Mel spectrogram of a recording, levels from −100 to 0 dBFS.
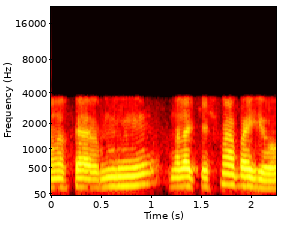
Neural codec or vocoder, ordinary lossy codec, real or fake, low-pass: vocoder, 22.05 kHz, 80 mel bands, WaveNeXt; none; fake; 3.6 kHz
